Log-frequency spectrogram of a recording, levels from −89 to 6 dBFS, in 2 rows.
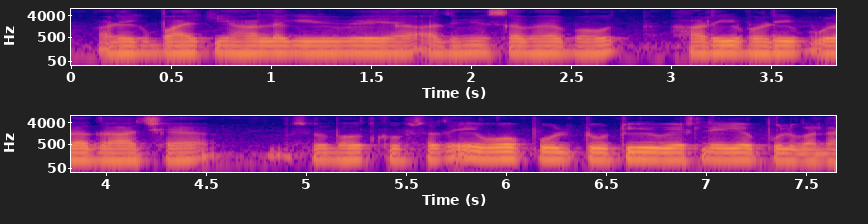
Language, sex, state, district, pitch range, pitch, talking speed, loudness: Hindi, male, Bihar, Araria, 110-115 Hz, 115 Hz, 220 wpm, -27 LUFS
